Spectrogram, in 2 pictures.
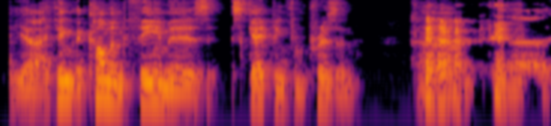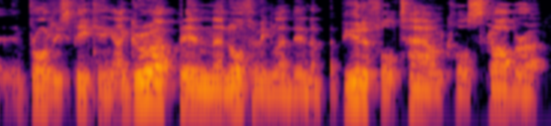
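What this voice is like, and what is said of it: British accent. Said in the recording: “as a fellow British American, even though you have a far better accent than I do”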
